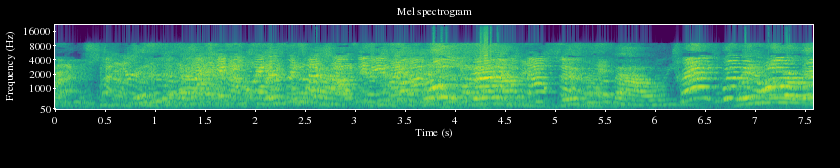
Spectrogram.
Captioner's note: yelling at her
